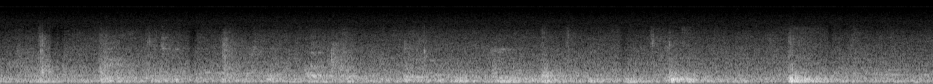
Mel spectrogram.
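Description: Footsteps shuffle and thump across a wooden stage.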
